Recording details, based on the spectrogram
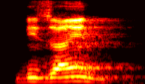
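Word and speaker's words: design: टापू यह क्या है डिजाइन डिजाइन का अर्थ क्या नमूना यहां पर जी साइलेंट है डिजाइन यह थोड़ा ध्यान रखना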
